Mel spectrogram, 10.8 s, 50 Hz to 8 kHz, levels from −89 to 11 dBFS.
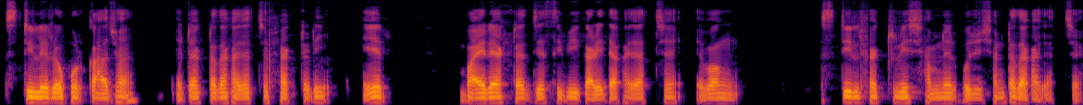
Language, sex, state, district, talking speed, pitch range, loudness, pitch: Bengali, male, West Bengal, North 24 Parganas, 140 wpm, 100-110 Hz, -19 LUFS, 105 Hz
